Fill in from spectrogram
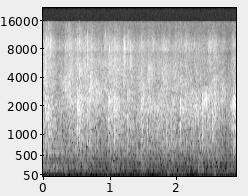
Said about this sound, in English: Clap your hands.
